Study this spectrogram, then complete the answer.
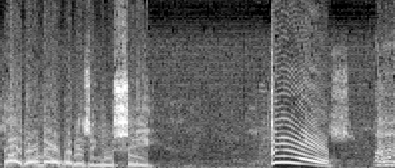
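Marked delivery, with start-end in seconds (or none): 2.7-3.9 very high excited puppet. Acted. Dummy spots the girls, very high excited puppet voice. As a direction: squeal the word with delight.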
